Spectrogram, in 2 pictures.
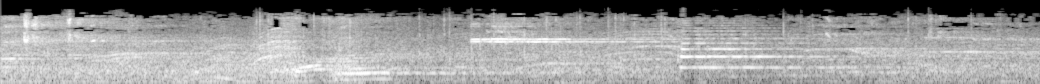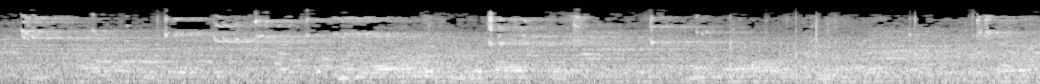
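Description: Basketball game in a gymnasium: a crowd chattering and calling out, with a basketball bouncing on the hardwood court. A shrill referee's whistle blast comes about two seconds in, followed at about three and a half seconds by a short horn-like tone.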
